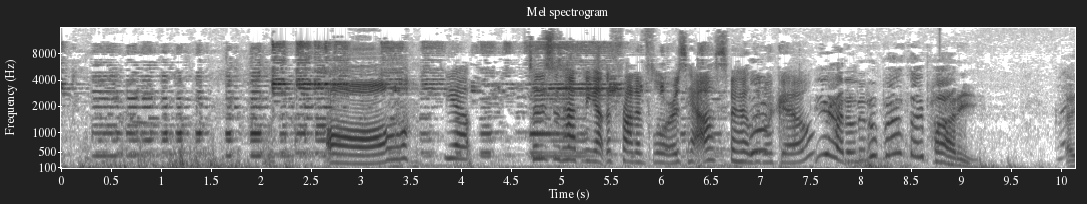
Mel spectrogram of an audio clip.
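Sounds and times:
car horns beeping in a convoy of cars driving past: 0.0s - 7.4s
low rumble of car engines in a convoy: 0.0s - 10.1s
speech: 2.7s - 9.2s, 10.0s - 10.1s.

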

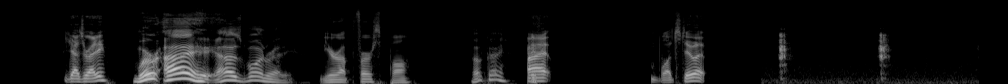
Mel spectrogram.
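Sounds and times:
speech: 0.6s - 5.6s, 6.5s - 7.1s
faint steady hiss: 7.6s - 9.8s
quiz game clock ticks: 8.8s - 9.0s.

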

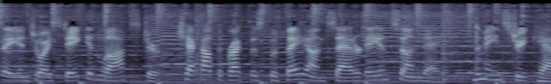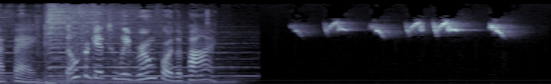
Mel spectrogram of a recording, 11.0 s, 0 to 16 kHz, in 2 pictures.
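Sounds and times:
speech: 0.0s - 7.8s
bird chirping in bright high notes: 8.4s - 10.9s.

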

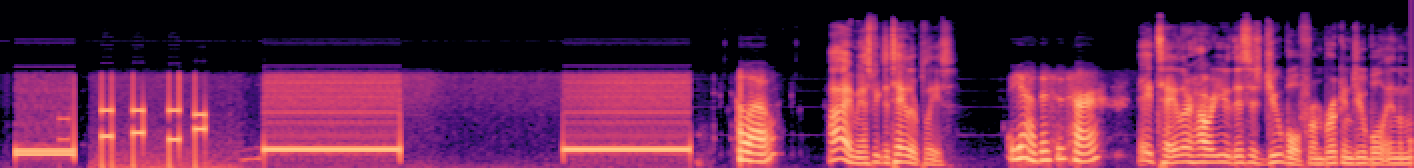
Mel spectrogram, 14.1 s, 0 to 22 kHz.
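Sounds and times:
telephone dial tone: 0.2s - 0.8s, 2.7s - 4.1s, 5.7s - 7.0s
long loud telephone ringing tones: 0.2s - 4.1s, 5.7s - 7.0s
speech: 8.4s - 14.1s.

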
